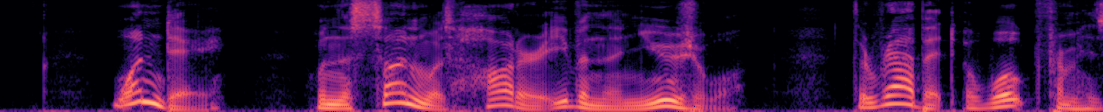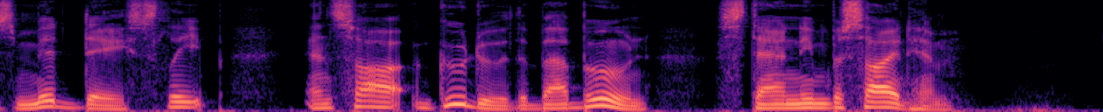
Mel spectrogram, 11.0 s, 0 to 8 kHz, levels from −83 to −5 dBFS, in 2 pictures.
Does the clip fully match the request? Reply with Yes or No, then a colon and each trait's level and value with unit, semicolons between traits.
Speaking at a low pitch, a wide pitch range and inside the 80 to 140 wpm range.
Yes: low, 115 Hz; wide, 6.7 semitones; slow, 135 wpm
